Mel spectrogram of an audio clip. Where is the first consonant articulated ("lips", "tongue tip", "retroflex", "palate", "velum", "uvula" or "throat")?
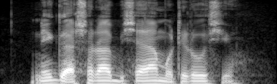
tongue tip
